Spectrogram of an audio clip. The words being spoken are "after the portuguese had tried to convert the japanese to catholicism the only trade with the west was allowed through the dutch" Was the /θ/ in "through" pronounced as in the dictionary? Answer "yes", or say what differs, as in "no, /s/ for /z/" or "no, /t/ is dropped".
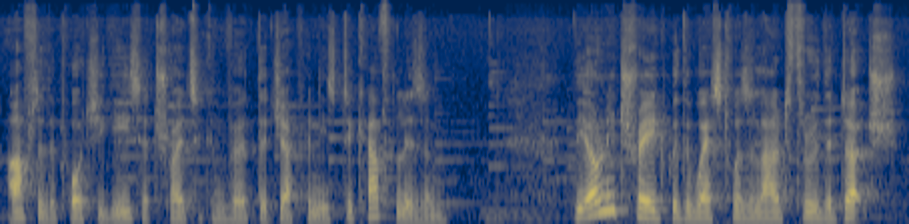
yes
